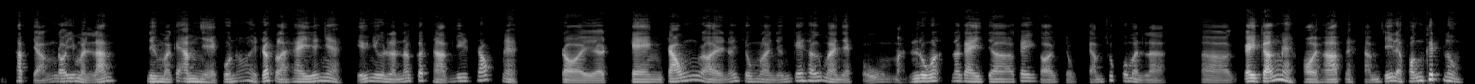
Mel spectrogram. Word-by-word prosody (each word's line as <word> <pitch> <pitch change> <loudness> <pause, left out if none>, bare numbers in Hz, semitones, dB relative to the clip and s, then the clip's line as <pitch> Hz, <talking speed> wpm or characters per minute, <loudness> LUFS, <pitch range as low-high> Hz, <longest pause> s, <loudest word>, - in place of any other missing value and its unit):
hấp 160 0 +2
dẫn 140 - -4
đối 135 0 +1
với 150 - -2
mình 145 -9 0
lắm. 115 - +3 0.3
Nhưng 130 -1 0
mà 115 - 0
cái - - -5
âm 135 0 +4
nhạc 110 -5 -3
của 120 - -2
nó 155 +7 -9
thì - - -5
rất 160 +3 +4
là 115 - +3
hay 125 +2 +2
á 145 - 0
nha, 160 -5 -2
kiểu - - -2
như 150 -1 -1
là, 115 -5 0
nó 135 +6 -2
kết 175 +3 -2
hợp 105 - +3
với 160 +1 -4
rock 190 +3 +1
nè, 120 -6 -2 0.4
rồi, 100 -1 +1
ờ, 100 0 0 0.3
kèn, 115 -2 +2
trống, 160 - +4
rồi 105 - +1
nói 150 +8 -7
chung 130 -2 -6
là 110 - -1
những 110 +4 -9
cái 170 +4 -1
thứ 175 0 0
mà 165 - +3
nhạc 105 -1 -4
cụ 95 +2 -7
mạnh 120 -2 -11
luôn 145 +4 +3
á. 170 - +3
Nó 155 +1 -1
gây 135 -3 +3
cho 120 -2 -1
cái 155 +3 -2
gọi 110 0 -2
cho 105 - -13 0.2
cảm 115 +2 -7
xúc 195 - -8
của 150 - -4
mình 125 -7 -3
là, 100 -3 -6 0.3
ờ, 100 -2 -5
gay 150 +1 +9
cấn 210 +8 +7
nè, 205 - +1
hồi 115 -1 +2
hộp 110 +3 +3
nè, 120 - -8
thậm 110 +3 -6
chí 150 +6 0
là - - 0
phấn 155 +4 -1
khích 230 0 +3
luôn! 160 -7 -2
130 Hz, 280 wpm, -24 LUFS, 110-155 Hz, 0.4 s, gay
